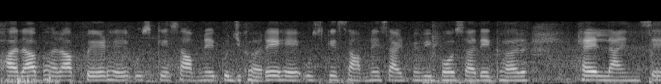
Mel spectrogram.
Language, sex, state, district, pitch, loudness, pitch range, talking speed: Hindi, female, Haryana, Rohtak, 195 Hz, -19 LUFS, 190-200 Hz, 190 wpm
